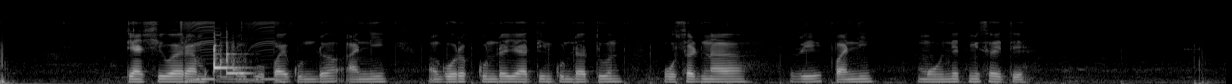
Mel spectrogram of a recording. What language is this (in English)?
Marathi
